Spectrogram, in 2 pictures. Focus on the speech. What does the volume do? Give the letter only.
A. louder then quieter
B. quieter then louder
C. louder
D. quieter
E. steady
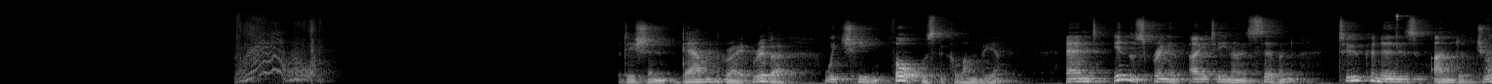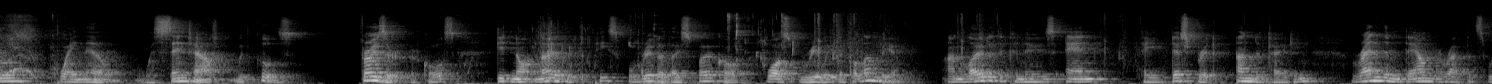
E.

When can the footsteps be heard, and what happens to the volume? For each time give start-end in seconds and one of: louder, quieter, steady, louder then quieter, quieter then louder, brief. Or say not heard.
not heard.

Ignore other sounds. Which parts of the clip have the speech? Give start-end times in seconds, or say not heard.
6.2-10.1, 10.7-29.7.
